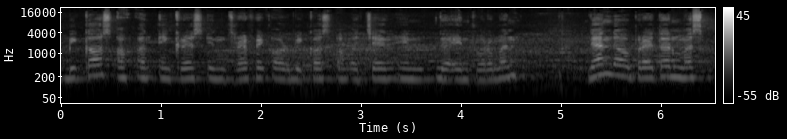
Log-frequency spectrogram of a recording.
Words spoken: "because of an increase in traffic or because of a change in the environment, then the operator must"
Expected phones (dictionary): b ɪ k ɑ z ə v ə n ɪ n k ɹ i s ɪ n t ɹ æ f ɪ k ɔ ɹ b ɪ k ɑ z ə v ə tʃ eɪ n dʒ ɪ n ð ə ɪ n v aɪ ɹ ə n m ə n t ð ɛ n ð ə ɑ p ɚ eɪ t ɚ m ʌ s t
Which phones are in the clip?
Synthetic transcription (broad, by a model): b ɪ k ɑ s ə f ə n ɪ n k ɹ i s ɪ n t ɹ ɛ f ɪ k ɔ ɹ b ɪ k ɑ s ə f ə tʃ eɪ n ɪ n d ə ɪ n f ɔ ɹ m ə n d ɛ n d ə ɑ p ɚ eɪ t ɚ m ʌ s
